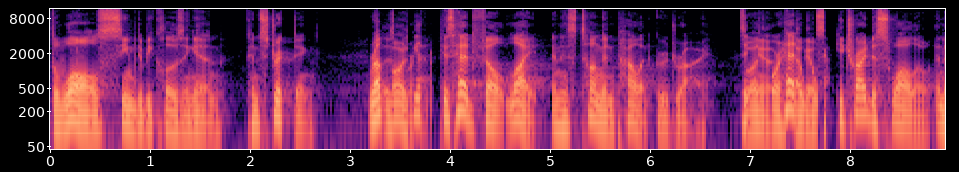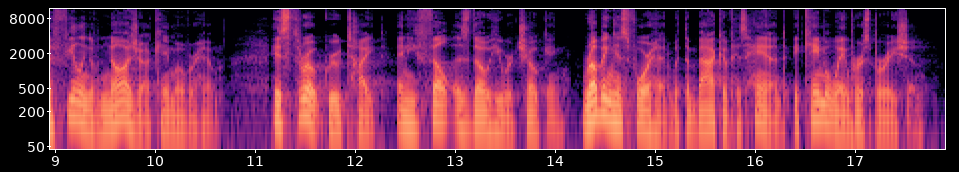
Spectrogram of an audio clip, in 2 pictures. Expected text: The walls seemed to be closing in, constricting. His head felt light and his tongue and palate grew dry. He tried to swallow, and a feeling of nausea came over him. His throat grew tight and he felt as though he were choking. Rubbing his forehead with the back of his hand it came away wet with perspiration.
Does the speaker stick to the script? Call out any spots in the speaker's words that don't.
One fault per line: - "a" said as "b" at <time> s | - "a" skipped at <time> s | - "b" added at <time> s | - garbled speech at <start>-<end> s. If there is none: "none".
- garbled speech at 3.2-3.8 s
- garbled speech at 6.9-7.8 s
- "wet with" skipped at 16.9 s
